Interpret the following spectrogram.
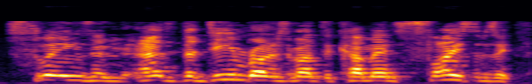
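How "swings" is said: plain reading voice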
